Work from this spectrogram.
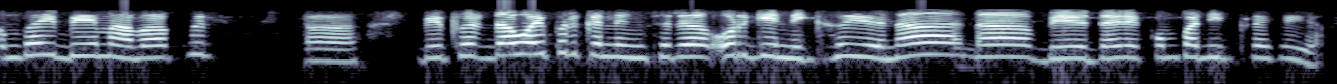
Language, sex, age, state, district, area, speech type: Bodo, female, 18-30, Assam, Udalguri, rural, conversation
